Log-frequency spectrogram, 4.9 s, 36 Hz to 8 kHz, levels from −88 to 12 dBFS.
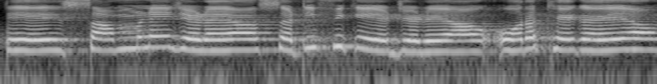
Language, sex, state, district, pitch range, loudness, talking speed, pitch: Punjabi, female, Punjab, Kapurthala, 310-335 Hz, -10 LUFS, 120 wpm, 320 Hz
